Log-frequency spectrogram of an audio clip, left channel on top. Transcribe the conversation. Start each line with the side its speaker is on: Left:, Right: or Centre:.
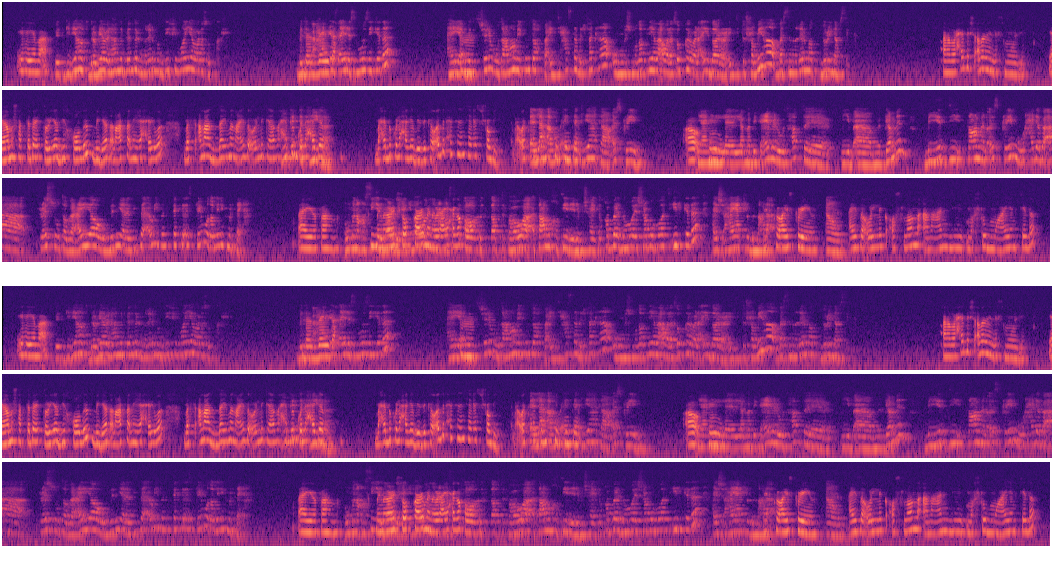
Centre: ايه هي بقى
Left: بتجيبيها وتضربيها بالهاند بلندر من غير ما تضيفي مية ولا سكر بتبقى
Centre: ده ازاي
Left: حاجة
Centre: ده
Left: زي السموزي كده هي
Centre: مم.
Left: بتتشرب وطعمها بيكون تحفة انتي حاسة بالفاكهة ومش مضاف ليها بقى ولا سكر ولا اي ضرر انتي بتشربيها بس من غير ما تضري نفسك
Centre: انا ما بحبش ابدا السموزي يعني انا مش هتبع الطريقه دي خالص بجد انا عارفه ان هي حلوه بس انا دايما عايزه اقول لك انا بحب
Left: ممكن
Centre: كل
Left: تاكليها
Centre: حاجه ب... بحب كل حاجه بيزك اوقات بتحسي ان انت عايزه تشربي اوقات تحسي
Left: آه، لا
Centre: ان انت
Left: ممكن تاكليها
Centre: انت
Left: كايس كريم
Centre: اه
Left: يعني
Centre: اوكي
Left: ال- لما بيتعمل ويتحط يبقى متجمد بيدي طعم الايس كريم وحاجة بقى فريش وطبيعية والدنيا لذيذة قوي فانت بتاكلي ايس كريم وضميرك مرتاح
Centre: ايوه فاهمه
Left: ومن عصير
Centre: من
Left: برضو
Centre: غير سكر
Left: يعني هو
Centre: من
Left: كان
Centre: غير
Left: عصير
Centre: اي حاجه خالص
Left: اه بالظبط فهو طعمه خطير اللي مش هيتقبل ان هو يشربه وهو تقيل كده هيش... هياكله بالمعلقة
Centre: بياكلوا ايس كريم
Left: او
Centre: عايزه اقول لك اصلا انا عندي مشروب معين كده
